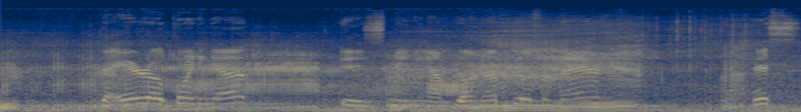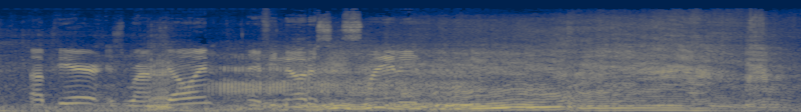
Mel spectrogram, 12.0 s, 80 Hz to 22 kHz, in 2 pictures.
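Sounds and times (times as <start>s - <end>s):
motocross bike engine running: 0.0s - 12.0s.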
